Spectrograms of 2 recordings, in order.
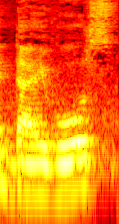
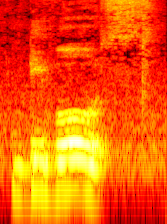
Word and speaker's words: divorce: यू my dear friends, डाइवोर्स इज the wrong pronunciation. इसे डाइवोर्स नहीं बोलते हैं। सो the right pronunciation for this word is नॉट डाइवोर्स, डाइवोर्स नहीं है ये, इट इज डिवोर्स, इट इज डिवोर्स।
